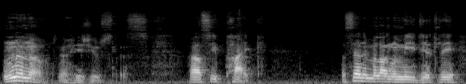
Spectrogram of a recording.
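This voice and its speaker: A newly elected British prime minister with a husky, fairly low voice. He is wry and combative, talking with brisk authority and very mobile intonation. It is radio drama acting. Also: expressive, darkish tone. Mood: brisk, commanding.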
